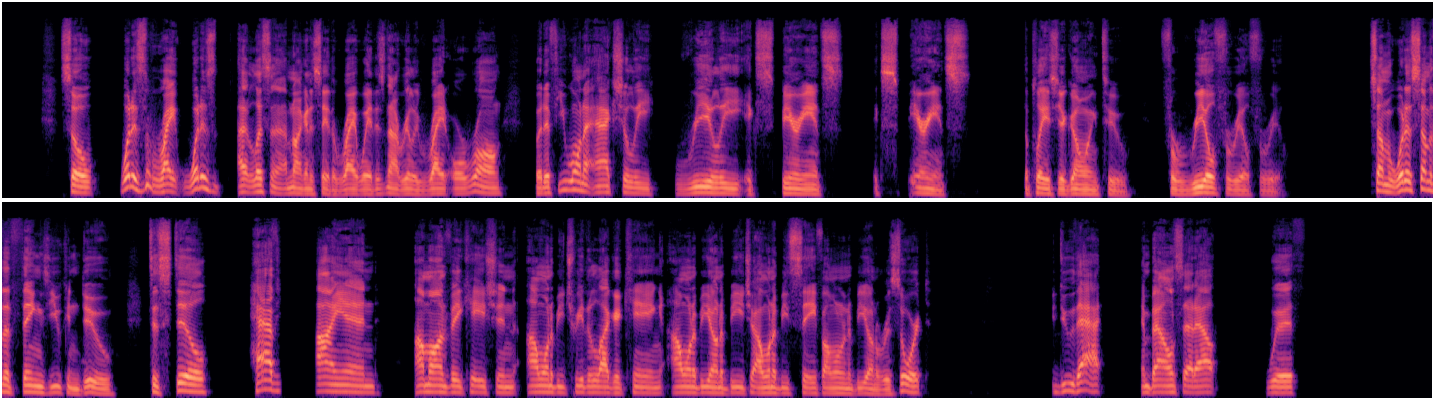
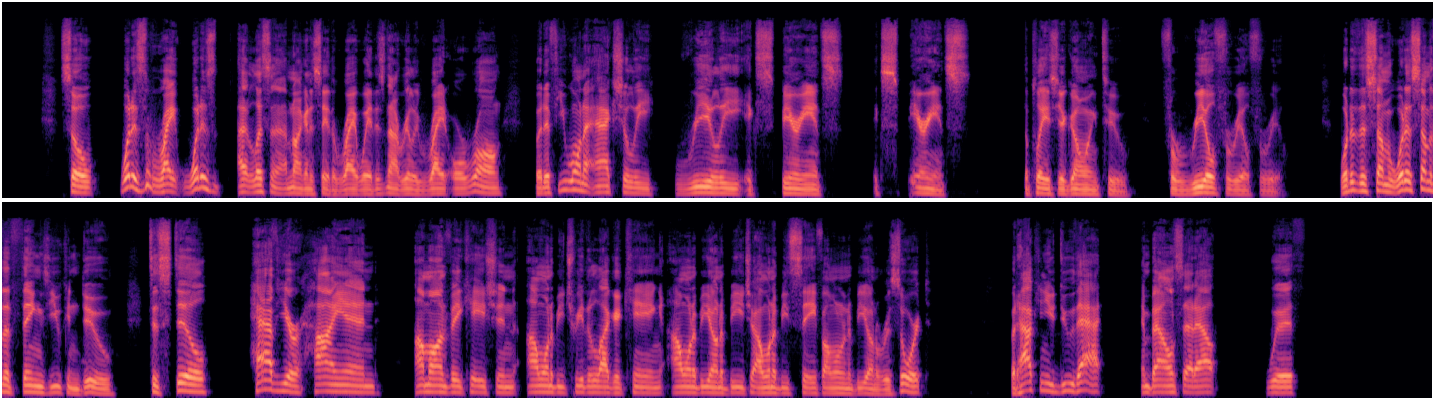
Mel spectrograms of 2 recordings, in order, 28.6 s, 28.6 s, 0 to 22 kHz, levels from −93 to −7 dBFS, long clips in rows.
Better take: second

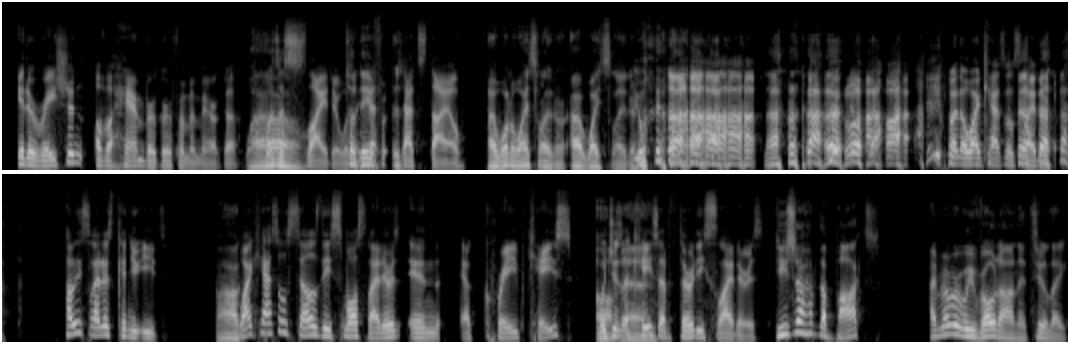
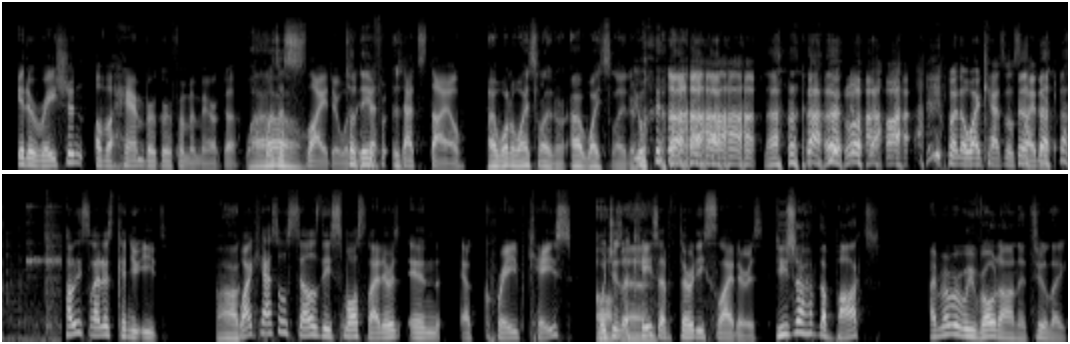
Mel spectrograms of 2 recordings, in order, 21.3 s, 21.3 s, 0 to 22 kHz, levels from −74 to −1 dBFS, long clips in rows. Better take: first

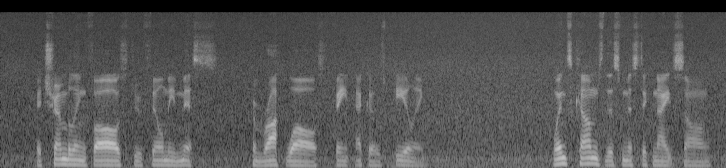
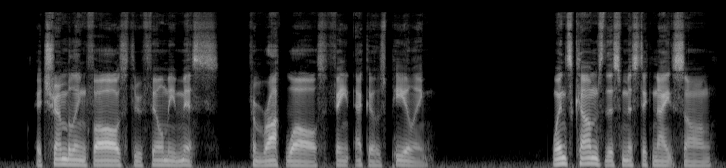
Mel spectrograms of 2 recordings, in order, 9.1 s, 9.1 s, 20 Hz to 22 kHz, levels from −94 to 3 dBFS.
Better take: second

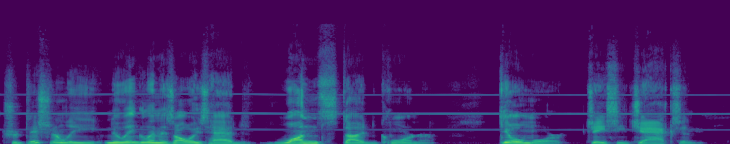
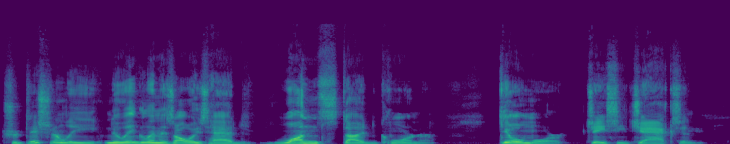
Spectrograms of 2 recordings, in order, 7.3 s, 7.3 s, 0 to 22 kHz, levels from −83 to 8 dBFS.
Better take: second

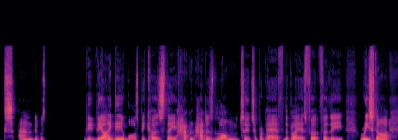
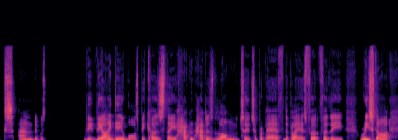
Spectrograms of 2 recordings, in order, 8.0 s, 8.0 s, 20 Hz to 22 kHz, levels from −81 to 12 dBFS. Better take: neither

